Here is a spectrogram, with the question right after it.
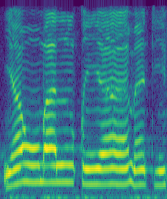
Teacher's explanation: القاف المكسورة لا تبالغ في تفخيمها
